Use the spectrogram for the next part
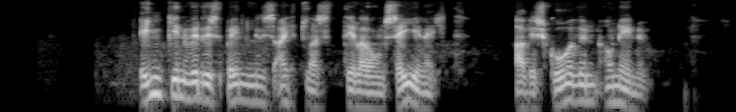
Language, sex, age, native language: Icelandic, male, 20-29, Icelandic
